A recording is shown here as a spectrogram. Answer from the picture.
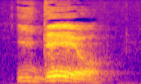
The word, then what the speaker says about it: ideo: Une idée, très bien, il y a trois syllabes. Ideo, et vous avez bien, tous les trois, accentué la lettre E. Ideo, l'avant-dernière syllabe. Instrui.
